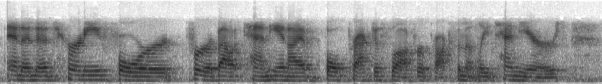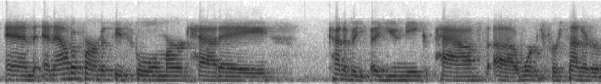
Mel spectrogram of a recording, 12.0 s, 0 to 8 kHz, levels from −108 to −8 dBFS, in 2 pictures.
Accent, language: American, English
